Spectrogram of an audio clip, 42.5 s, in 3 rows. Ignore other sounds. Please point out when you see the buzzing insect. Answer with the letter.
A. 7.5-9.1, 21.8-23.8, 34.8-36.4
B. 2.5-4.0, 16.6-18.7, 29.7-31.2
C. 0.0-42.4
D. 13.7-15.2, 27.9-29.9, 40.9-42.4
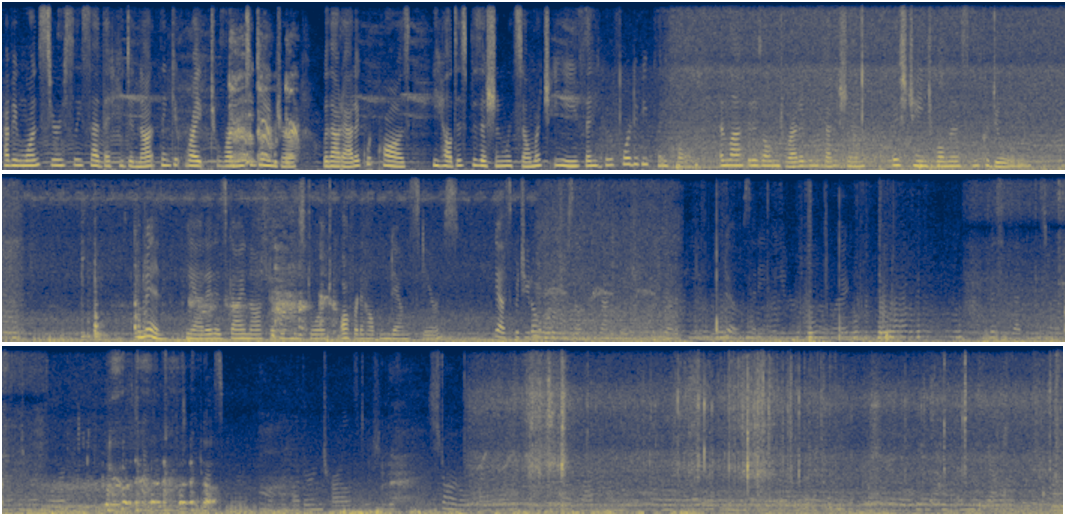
C.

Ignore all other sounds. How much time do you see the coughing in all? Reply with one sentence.
The coughing can be heard for 5 seconds in total.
